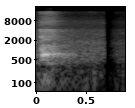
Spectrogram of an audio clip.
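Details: Effective cough technique demonstration by a nursing student with an adult female patient: after deep breaths, one short, forceful voluntary cough burst.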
